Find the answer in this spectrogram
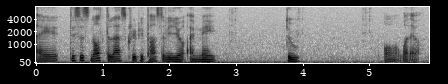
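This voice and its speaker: This man has a German accent and a fairly low pitch with a dark, mellow tone. His intonation stays fairly even at a moderate pace. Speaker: YouTube storyteller. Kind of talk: casual outro. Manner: halting.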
